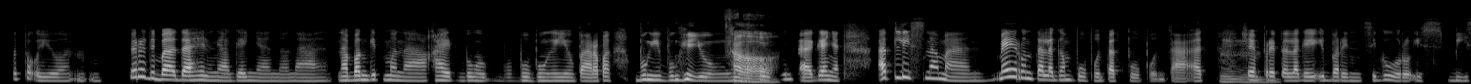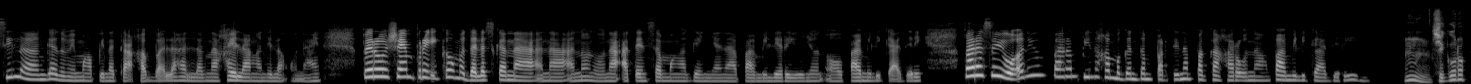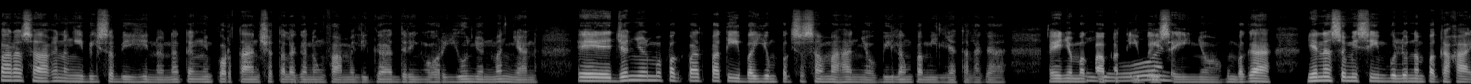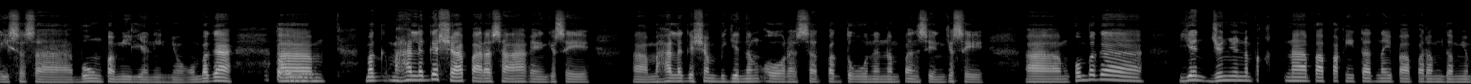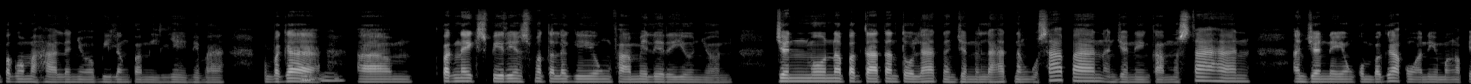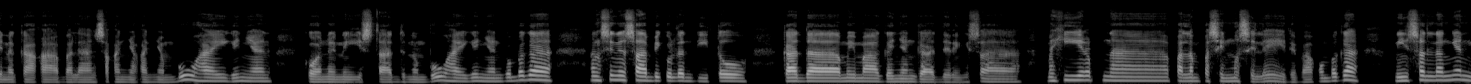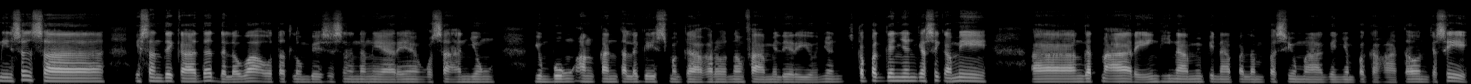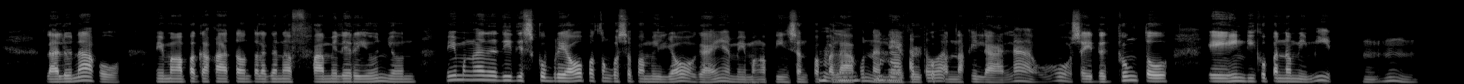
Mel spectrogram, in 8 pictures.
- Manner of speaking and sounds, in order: laughing while speaking: "bungi-bungi 'yong"; laughing while speaking: "Oo"
- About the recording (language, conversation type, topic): Filipino, podcast, Ano ang pinaka-hindi mo malilimutang pagtitipon ng pamilya o reunion?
